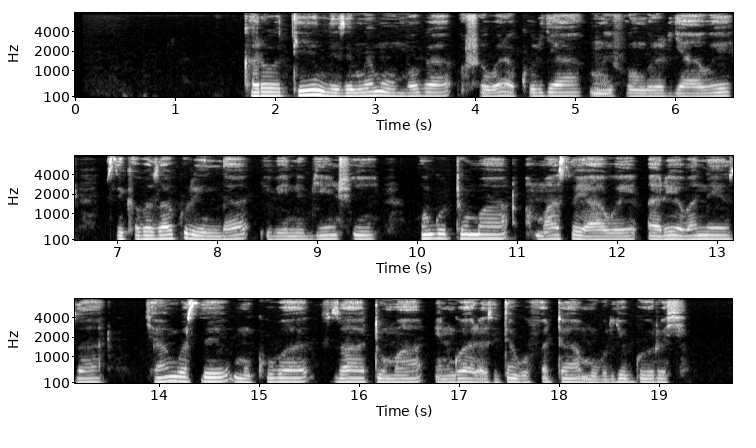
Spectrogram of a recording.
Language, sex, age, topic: Kinyarwanda, female, 25-35, agriculture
